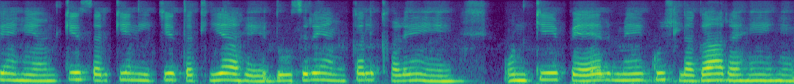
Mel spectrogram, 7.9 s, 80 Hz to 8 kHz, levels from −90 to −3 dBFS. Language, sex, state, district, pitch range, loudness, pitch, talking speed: Hindi, female, Chhattisgarh, Rajnandgaon, 205-225 Hz, -18 LUFS, 215 Hz, 135 wpm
